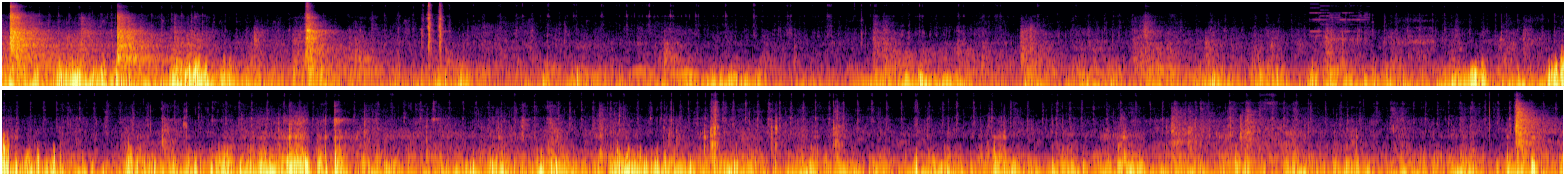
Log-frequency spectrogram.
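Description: Bicycle rolling over a steel-grating footbridge deck, its tyres rattling and clicking on the metal mesh over a low, uneven rumble.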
